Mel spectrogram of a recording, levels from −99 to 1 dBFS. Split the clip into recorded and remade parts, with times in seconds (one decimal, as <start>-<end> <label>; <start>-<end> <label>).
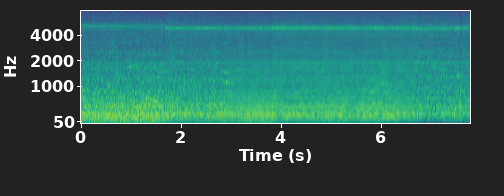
0.0-2.9 recorded; 2.9-6.7 remade; 6.7-7.8 recorded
